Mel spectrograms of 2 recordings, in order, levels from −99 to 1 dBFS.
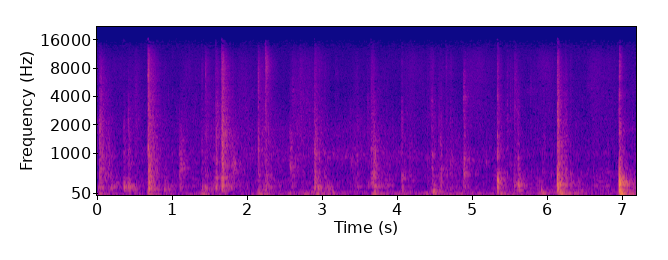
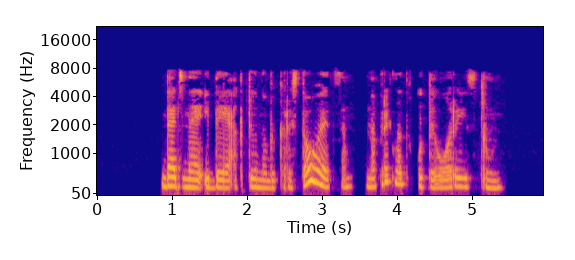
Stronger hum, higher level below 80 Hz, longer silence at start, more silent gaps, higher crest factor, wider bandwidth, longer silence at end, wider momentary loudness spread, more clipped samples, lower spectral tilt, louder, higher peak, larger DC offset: neither; about the same, -54 dBFS vs -58 dBFS; second, 0 s vs 0.85 s; neither; first, 30 dB vs 20 dB; first, 16 kHz vs 8 kHz; second, 0 s vs 0.55 s; first, 15 LU vs 12 LU; neither; about the same, -5 dB/octave vs -4.5 dB/octave; second, -48 LUFS vs -20 LUFS; second, -14 dBFS vs -2 dBFS; neither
